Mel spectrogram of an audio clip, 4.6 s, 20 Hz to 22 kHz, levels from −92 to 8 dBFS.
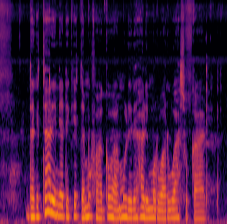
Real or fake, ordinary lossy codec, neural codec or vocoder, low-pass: fake; none; vocoder, 44.1 kHz, 128 mel bands every 256 samples, BigVGAN v2; none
